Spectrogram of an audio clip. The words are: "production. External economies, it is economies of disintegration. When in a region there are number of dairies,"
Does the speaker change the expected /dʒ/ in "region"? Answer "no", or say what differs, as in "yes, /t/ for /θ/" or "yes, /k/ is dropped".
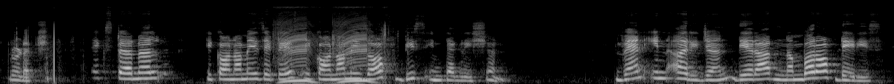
no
